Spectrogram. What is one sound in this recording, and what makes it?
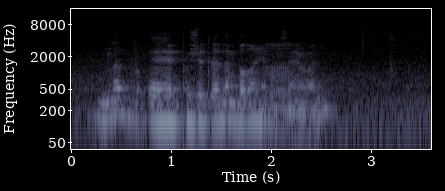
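A middle-aged man speaks calmly close to a microphone.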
